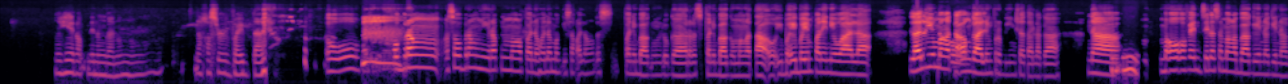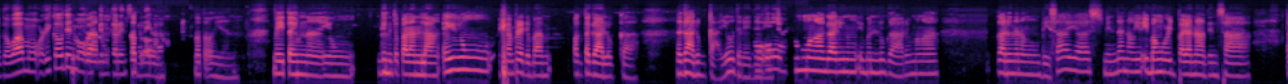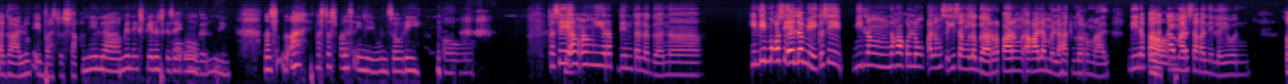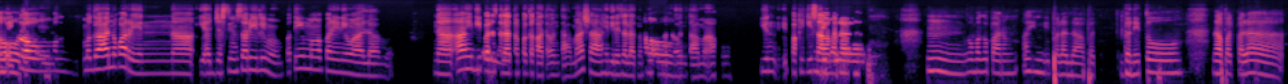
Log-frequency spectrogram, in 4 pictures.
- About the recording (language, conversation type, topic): Filipino, unstructured, Ano ang natutuhan mo sa unang pagkakataon mong mag-aral sa ibang lugar?
- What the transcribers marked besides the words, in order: static; other street noise; laughing while speaking: "tayo"; mechanical hum; distorted speech; tapping; other background noise; snort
